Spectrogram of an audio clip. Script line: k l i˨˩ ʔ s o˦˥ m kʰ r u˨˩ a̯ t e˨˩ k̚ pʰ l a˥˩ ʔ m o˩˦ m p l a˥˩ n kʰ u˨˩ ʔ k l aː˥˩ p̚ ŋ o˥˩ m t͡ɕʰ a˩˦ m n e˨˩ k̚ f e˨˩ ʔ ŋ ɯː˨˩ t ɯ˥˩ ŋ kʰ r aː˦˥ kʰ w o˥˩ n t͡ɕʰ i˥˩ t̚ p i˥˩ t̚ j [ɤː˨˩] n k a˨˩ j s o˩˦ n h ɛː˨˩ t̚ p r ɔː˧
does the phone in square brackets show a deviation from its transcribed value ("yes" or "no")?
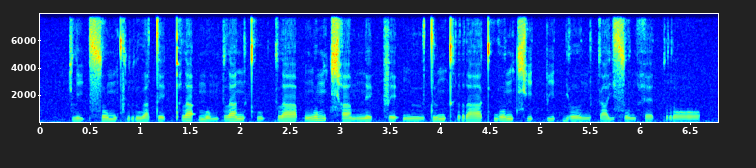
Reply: no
